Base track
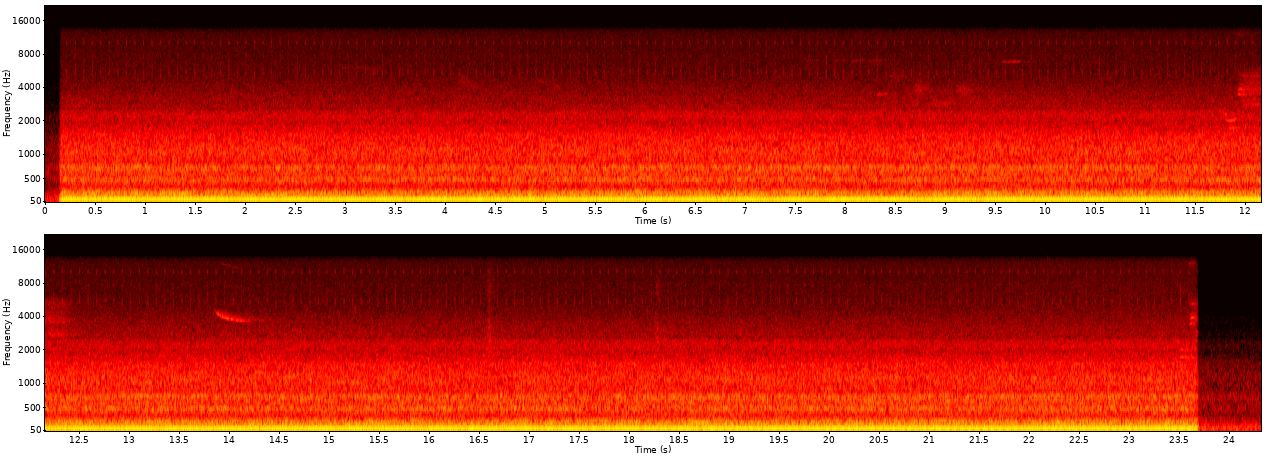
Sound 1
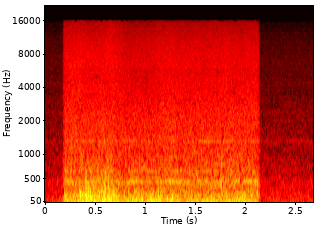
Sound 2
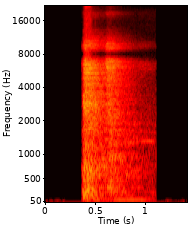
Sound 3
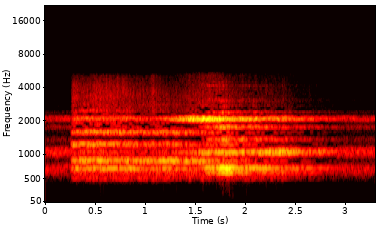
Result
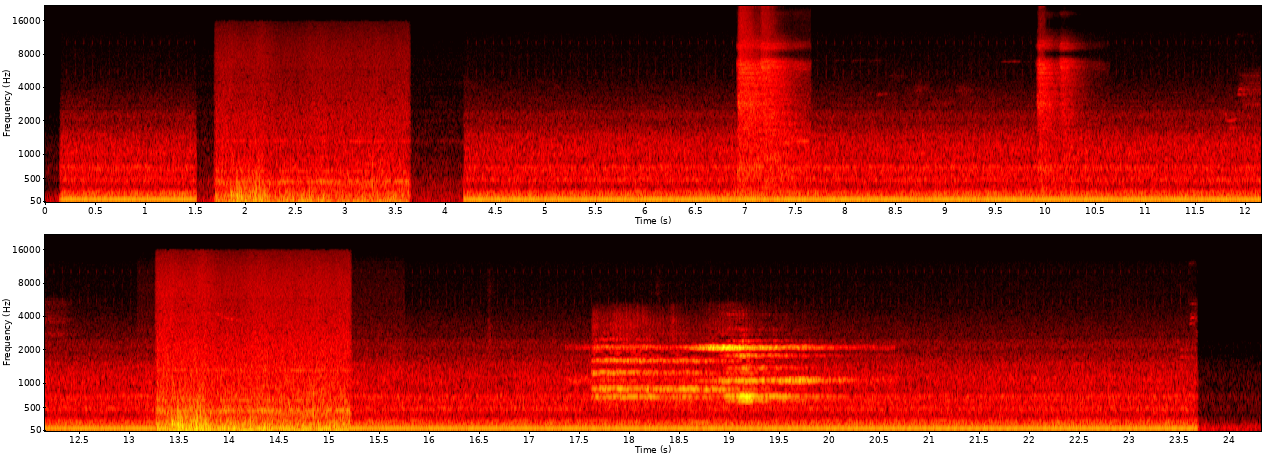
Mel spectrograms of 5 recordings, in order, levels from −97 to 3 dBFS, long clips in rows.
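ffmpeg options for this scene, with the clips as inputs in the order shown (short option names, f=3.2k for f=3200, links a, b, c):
-filter_complex "[1:a]asplit=2[a][b];[2:a]asplit=2[c][d];[0:a]volume=-10.5dB[e];[c]asoftclip=type=tanh:threshold=-37dB[f];[3:a]afreqshift=15[g];[e]asplit=2[h][i];[h]atrim=end=1.514[j];[a]atrim=end=2.68,asetpts=PTS-STARTPTS,volume=-13dB[k];[i]atrim=start=4.186[l];[f]atrim=end=1.42,asetpts=PTS-STARTPTS,volume=-0.5dB,afade=t=in:d=0.004:c=hsin,afade=t=out:st=1.416:d=0.004:c=hsin,adelay=6550[m];[d]atrim=end=1.42,asetpts=PTS-STARTPTS,volume=-15dB,afade=t=in:d=0.004:c=hsin,afade=t=out:st=1.416:d=0.004:c=hsin,adelay=420714S[n];[b]atrim=end=2.68,asetpts=PTS-STARTPTS,volume=-6.5dB,afade=t=in:d=0.004:c=hsin,afade=t=out:st=2.676:d=0.004:c=hsin,adelay=13080[o];[g]atrim=end=3.3,asetpts=PTS-STARTPTS,volume=-0.5dB,afade=t=in:d=0.004:c=hsin,afade=t=out:st=3.296:d=0.004:c=hsin,adelay=17360[p];[j][k]acrossfade=d=0.004:c1=hsin:c2=hsin[q];[q][l]acrossfade=d=0.004:c1=hsin:c2=hsin[r];[r][m][n][o][p]amix=inputs=5:normalize=0"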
